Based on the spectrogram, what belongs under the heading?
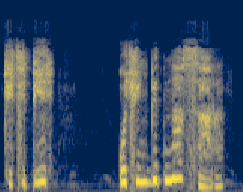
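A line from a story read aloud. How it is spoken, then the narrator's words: Whispered question. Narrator (Russian): шепотом спросила Лотти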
